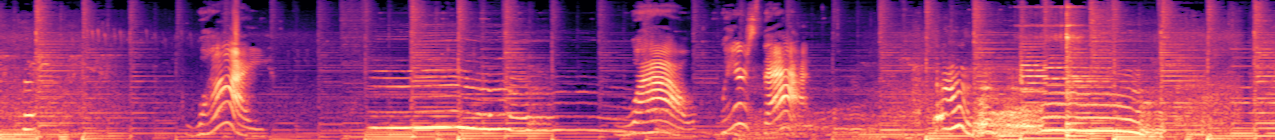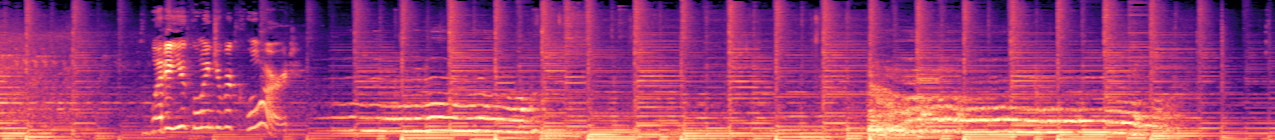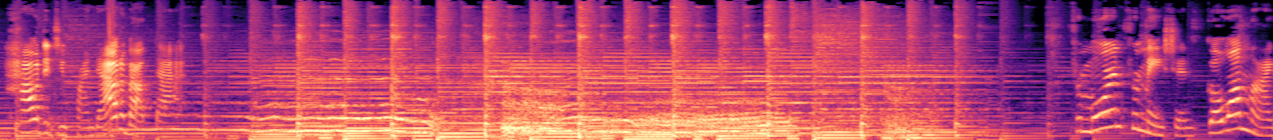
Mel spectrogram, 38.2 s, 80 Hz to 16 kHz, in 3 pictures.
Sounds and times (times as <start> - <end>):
Music: 0.0 - 38.2
Speech: 6.3 - 8.2, 25.6 - 27.4, 36.2 - 38.2.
